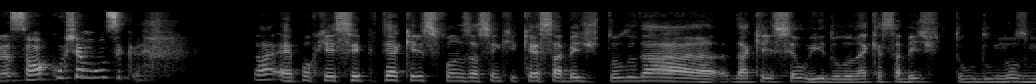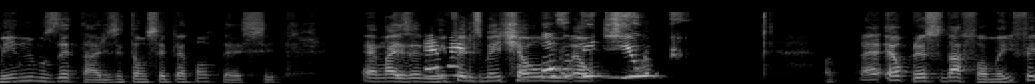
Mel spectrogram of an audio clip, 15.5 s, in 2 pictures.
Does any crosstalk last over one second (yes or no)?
yes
